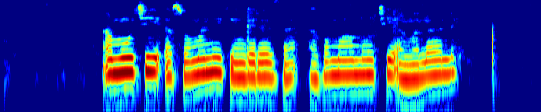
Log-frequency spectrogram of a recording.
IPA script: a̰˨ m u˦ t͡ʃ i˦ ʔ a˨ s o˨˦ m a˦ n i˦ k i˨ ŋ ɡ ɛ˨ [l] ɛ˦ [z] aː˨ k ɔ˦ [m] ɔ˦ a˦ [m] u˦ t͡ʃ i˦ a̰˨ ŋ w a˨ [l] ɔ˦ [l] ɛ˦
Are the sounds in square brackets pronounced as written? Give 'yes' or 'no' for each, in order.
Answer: no, yes, yes, yes, yes, yes

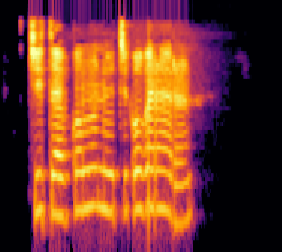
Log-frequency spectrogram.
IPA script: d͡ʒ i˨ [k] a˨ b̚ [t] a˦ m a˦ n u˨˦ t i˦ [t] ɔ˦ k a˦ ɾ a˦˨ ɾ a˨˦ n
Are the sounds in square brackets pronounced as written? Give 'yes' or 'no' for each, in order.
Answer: no, no, no

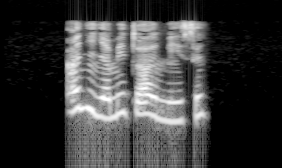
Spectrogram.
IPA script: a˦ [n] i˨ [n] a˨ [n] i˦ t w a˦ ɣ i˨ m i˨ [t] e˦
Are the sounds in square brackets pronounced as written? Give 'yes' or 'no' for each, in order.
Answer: no, no, no, no

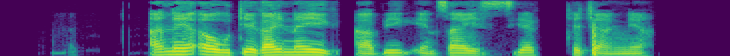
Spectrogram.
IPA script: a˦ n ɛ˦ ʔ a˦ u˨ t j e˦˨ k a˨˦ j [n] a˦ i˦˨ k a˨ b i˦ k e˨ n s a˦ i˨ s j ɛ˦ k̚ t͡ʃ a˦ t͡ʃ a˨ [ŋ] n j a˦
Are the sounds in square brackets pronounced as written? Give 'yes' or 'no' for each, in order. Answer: yes, yes

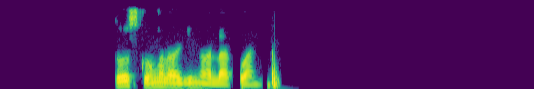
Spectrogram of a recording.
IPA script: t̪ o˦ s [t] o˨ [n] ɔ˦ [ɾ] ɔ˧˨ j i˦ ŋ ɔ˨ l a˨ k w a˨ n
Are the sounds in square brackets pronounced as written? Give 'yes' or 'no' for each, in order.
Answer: no, no, no

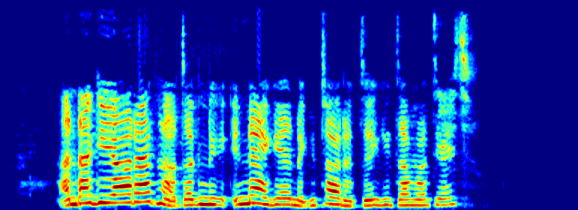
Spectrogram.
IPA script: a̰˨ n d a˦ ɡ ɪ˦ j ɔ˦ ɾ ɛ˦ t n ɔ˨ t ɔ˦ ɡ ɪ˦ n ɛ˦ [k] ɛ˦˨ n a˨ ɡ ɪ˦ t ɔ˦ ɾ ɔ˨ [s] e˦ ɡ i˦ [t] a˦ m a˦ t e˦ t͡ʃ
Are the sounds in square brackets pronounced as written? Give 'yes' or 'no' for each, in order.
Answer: no, no, yes

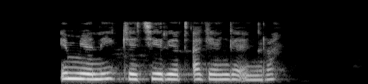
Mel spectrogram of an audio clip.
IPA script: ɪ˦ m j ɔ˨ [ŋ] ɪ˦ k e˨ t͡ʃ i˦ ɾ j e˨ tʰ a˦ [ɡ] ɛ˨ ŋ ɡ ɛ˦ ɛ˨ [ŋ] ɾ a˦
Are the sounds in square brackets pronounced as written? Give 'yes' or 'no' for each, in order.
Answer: no, yes, yes

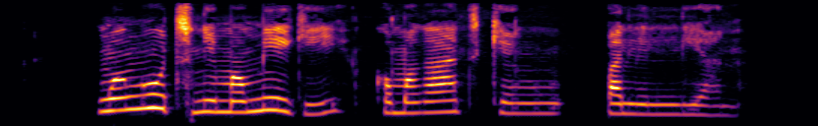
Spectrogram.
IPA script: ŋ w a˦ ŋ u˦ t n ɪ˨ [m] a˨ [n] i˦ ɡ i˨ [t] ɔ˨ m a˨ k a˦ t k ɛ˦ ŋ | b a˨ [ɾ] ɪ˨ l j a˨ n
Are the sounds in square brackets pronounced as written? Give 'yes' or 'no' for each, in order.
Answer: yes, no, no, no

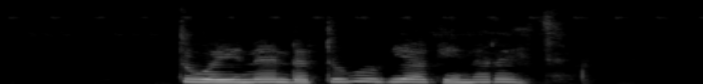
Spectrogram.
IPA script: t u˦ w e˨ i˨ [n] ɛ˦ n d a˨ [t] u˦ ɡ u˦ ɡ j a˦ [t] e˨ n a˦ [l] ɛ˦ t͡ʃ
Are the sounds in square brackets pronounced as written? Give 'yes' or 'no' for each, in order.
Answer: yes, yes, no, no

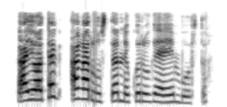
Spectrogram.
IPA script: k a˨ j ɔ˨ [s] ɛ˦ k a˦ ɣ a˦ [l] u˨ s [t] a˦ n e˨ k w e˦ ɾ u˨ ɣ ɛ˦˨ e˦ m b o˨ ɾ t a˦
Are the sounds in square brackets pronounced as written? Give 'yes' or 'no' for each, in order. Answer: no, no, yes

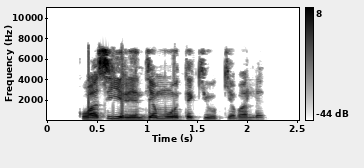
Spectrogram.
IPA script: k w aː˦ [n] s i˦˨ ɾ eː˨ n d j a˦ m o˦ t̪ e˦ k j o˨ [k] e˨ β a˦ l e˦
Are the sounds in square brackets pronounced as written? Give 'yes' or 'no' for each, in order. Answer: no, yes

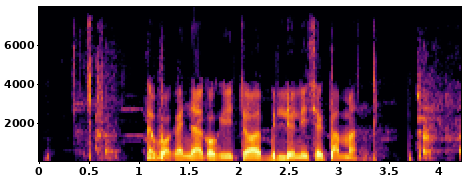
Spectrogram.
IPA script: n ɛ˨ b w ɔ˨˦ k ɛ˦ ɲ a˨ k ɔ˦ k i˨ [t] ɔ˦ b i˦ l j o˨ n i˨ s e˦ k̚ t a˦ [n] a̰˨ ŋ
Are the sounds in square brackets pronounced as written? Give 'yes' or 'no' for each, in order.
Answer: no, no

